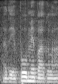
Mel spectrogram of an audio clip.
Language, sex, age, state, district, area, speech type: Tamil, male, 45-60, Tamil Nadu, Sivaganga, rural, spontaneous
